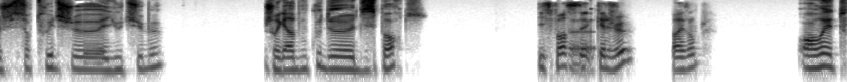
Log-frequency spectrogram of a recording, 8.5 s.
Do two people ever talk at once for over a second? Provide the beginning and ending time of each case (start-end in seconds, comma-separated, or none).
none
